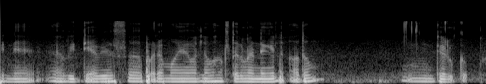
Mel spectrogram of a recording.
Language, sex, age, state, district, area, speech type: Malayalam, male, 18-30, Kerala, Palakkad, rural, spontaneous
